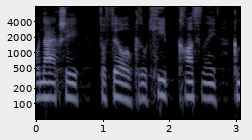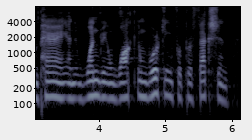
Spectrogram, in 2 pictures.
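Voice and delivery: low, soft, grave sermon delivery; hushed preaching. Real, not acted. Preacher lamenting broken families to the congregation, hushed and grave. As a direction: bring it right down, with weighty pauses.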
